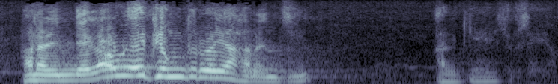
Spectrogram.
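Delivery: anguished prayer shout; loud plea. Acted. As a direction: call out to God in a sick man's plea. Acted pleading prayer when sick.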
